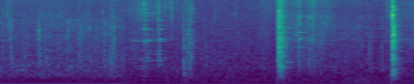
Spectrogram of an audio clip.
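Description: A rake scrapes across dry stubble.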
